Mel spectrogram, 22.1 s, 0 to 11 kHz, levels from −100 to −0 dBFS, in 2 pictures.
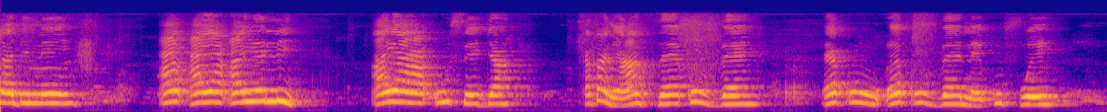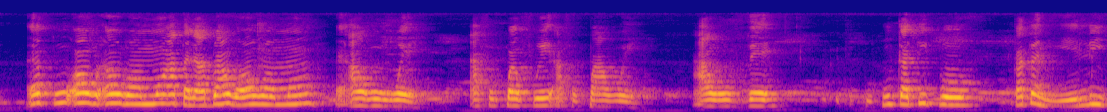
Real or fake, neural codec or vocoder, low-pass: real; none; 7.2 kHz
